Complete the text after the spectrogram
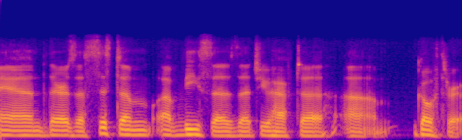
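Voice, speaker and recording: The speaker has an American accent. Their intonation stays fairly even. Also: man. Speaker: English teacher. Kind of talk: lecture. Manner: slow, clear teaching delivery.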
